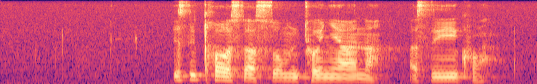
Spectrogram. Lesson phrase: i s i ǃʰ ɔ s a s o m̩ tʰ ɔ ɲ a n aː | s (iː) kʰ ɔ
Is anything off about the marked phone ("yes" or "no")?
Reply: no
